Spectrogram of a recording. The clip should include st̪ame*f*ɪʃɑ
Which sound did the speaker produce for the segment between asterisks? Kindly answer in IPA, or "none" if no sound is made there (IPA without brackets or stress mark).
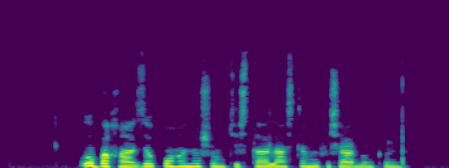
f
